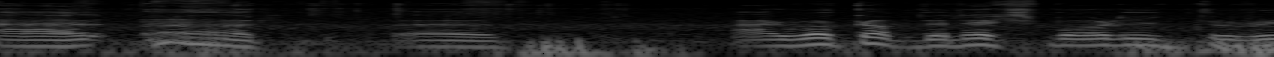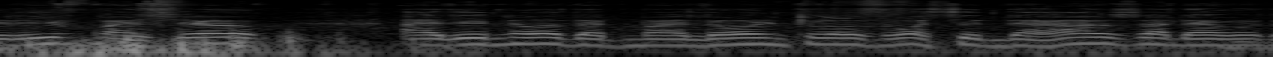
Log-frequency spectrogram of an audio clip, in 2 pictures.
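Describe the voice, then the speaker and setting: A man talks with a Northern Mariana Islands accent at a fairly slow pace. His pitch is fairly high and varies in an ordinary way. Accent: Carolinian-Chamorro Pacific Islander English. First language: Carolinian. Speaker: oral history interviewee, Carolinian community elder. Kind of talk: interview. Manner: halting, many fillers.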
